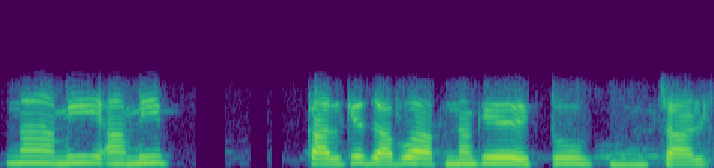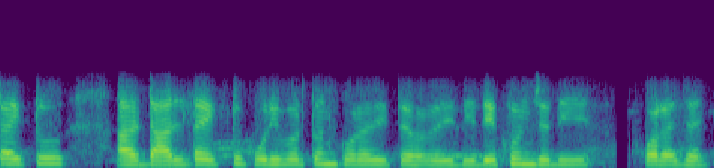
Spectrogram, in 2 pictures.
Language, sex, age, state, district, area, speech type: Bengali, female, 30-45, West Bengal, North 24 Parganas, rural, conversation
